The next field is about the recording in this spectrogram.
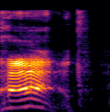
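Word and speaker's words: Haq: Last time you came on, I said H-A-Q, but I know on Spontic, you said you call it Hack. Man, he's got a great live stream. How you doing, Hack?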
